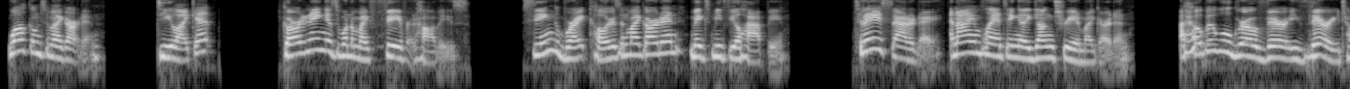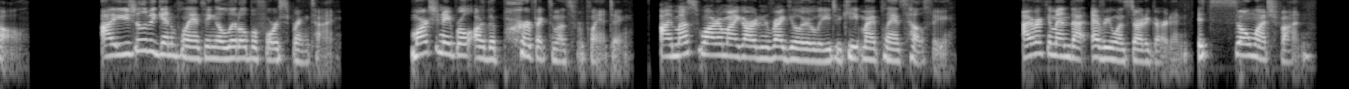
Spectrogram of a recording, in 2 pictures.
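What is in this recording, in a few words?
English, USA, child voice over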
